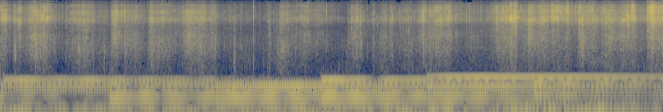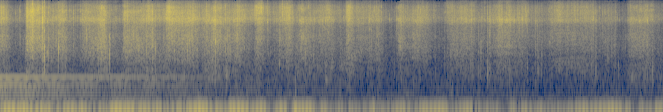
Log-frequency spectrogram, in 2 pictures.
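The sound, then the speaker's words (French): Footsteps crunch and crackle through a carpet of dead leaves and dry wood, a few to about ten centimetres deep. It is a steady run of crisp rustling steps, with a low droning hum underneath for the first two-thirds. “À mes pieds, un tapis de quelques centimètres, voire une dizaine de centimètres de feuilles mortes et de bois sec.”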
